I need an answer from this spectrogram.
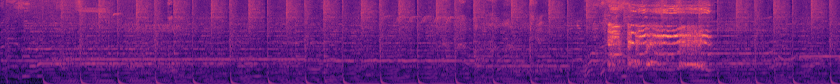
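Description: Chicken clucking and crowing sounds, tied to a mock international chicken-throwing championship, ride over a steady, loud thumping beat, with a brighter, higher burst of squawking near the end.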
